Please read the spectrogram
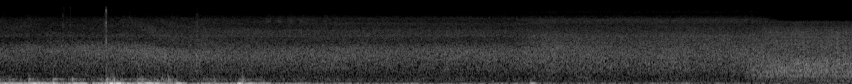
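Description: Steady rushing hiss of the water jet of Andrew's Geyser, a man-made fountain, its spray falling back into the basin. Low rumbling thumps on the microphone during the first two and a half seconds.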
